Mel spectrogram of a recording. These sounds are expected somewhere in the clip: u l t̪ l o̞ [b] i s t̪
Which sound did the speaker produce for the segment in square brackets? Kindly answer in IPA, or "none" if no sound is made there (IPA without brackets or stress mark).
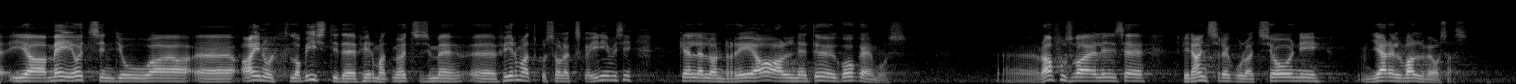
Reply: b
